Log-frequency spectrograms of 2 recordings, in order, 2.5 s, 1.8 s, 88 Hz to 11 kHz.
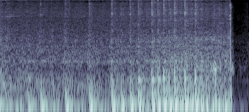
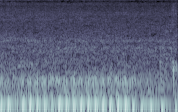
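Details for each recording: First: Kawasaki Mojave 110 ATV, fresh gas, new lines and filter, old plug, oil overfilled, started on choke: uneven lumpy low putter then abrupt cutout; runs rough on choke and dies. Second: Kawasaki Mojave 110 single-cylinder with fresh gas, new fuel lines and filter, original plug, and oil overfilled out the vent hose. Freshly started, running off choke with a little throttle. Quick, even popping exhaust beat steady at low revs, no misses or knocks: normal running.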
